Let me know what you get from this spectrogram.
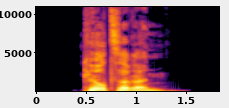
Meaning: inflection of kurz: 1. strong genitive masculine/neuter singular comparative degree 2. weak/mixed genitive/dative all-gender singular comparative degree
- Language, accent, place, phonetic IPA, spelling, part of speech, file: German, Germany, Berlin, [ˈkʏʁt͡səʁən], kürzeren, adjective, De-kürzeren.ogg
